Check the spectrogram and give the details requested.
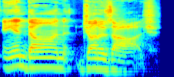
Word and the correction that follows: Adnan Januzaj: Adnan Januzaj. – Okay, that's actually pretty good for me.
